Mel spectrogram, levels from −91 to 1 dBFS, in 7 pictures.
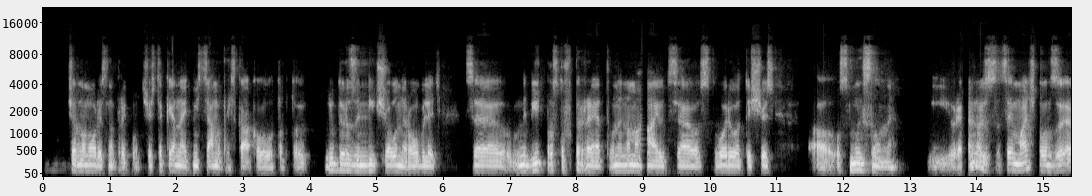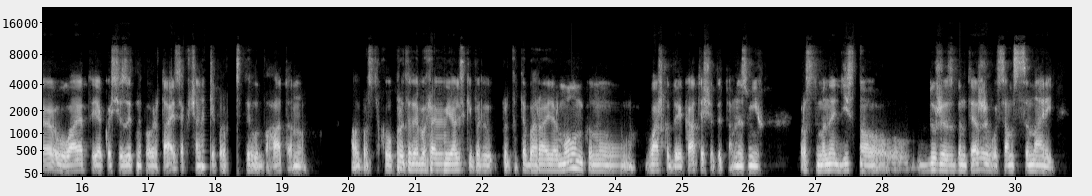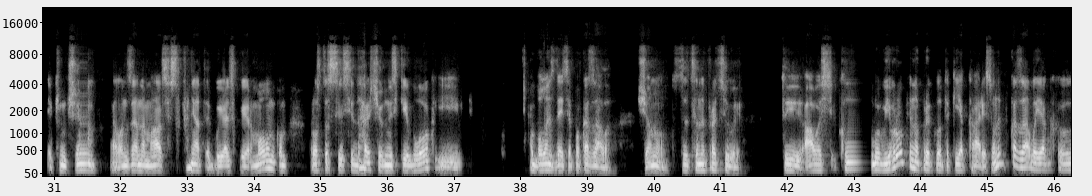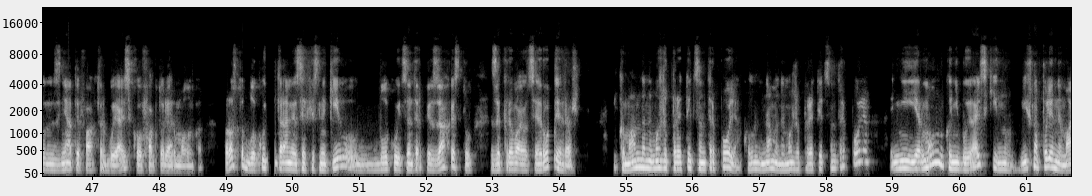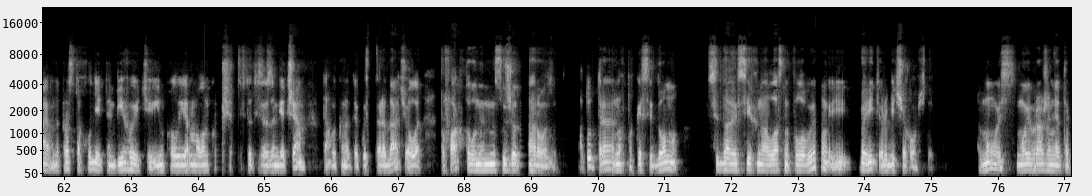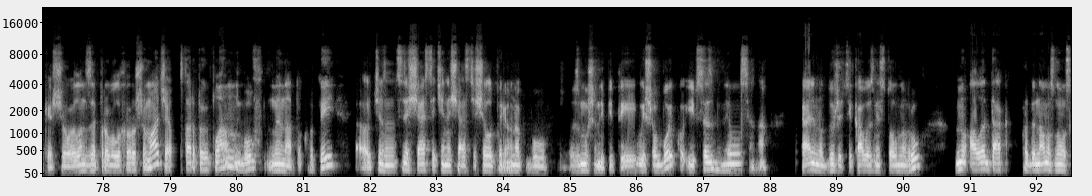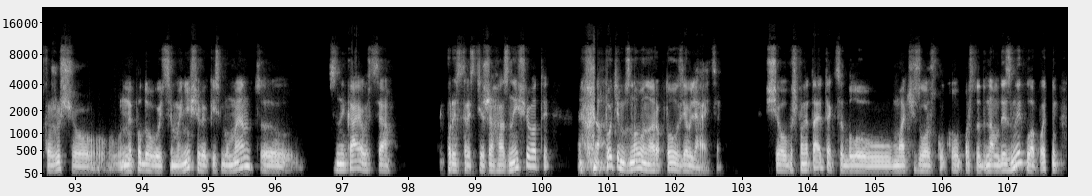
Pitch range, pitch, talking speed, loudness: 95-115 Hz, 100 Hz, 145 wpm, -17 LUFS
